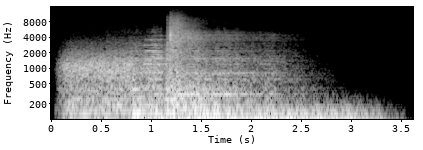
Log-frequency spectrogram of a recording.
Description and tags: BIG STRUCTURE FALLING IMPACT STOMP
big-structure, enormous, falling, gigantic, huge, impact, stomp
